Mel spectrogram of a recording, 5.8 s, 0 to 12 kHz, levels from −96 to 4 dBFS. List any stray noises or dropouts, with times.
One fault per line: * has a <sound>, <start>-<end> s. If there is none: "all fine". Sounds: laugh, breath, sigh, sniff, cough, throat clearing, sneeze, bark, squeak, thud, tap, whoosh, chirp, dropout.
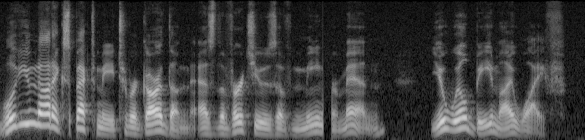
* has a dropout, 3.2-3.3 s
